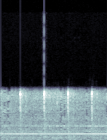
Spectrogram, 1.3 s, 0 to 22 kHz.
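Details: Chinese 12V eBay diesel heater in an off-grid garage, run off a 12-volt battery, ramping up with fan getting louder: steady fan rush, thin whistle and light pump tick about three per second; running normally, louder on recording than in person.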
